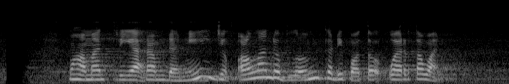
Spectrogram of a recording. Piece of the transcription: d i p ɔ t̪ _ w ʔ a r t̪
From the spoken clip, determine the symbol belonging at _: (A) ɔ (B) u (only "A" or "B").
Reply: A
